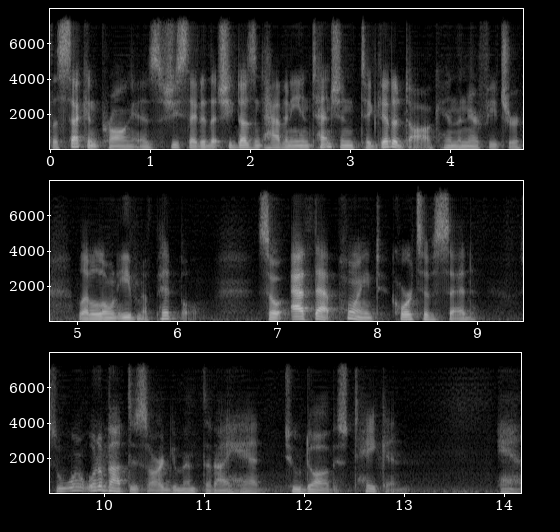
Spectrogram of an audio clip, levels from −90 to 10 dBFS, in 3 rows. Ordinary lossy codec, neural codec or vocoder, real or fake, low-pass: Opus, 64 kbps; codec, 16 kHz, about 1 kbps, DyCAST, with the encoder's durations; fake; 7.2 kHz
